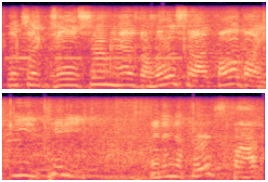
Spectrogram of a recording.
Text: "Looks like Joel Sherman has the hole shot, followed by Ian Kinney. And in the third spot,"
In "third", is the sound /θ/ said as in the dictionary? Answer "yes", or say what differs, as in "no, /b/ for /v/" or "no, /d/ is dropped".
yes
